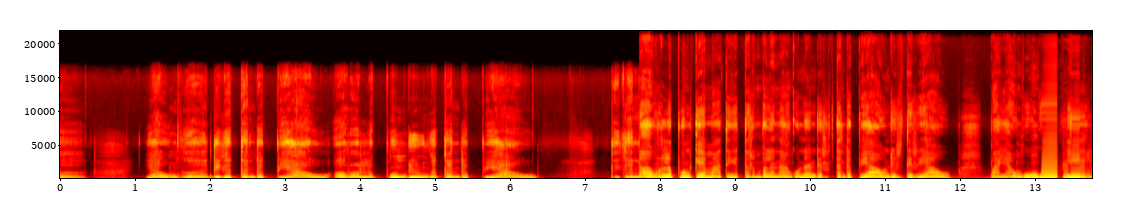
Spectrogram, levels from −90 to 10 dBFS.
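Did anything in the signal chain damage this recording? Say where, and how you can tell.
Yes. From the start to 7.73 s the speech runs at about 0.665 times its proper speed, so it drags and sits roughly seven semitones low. That's a section at the wrong speed, likely a playback or sample-rate conversion stage running it against the wrong clock.

Then, right after "ba iau", from 13.1 s to the end, you get robotic sound from repeated short buffers: a rigid metallic buzz at 188 Hz. Nearly everything there is repeats. That points to a driver or buffer stage, likely looping a roughly 5 ms block.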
